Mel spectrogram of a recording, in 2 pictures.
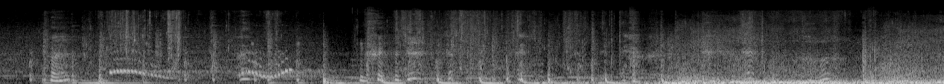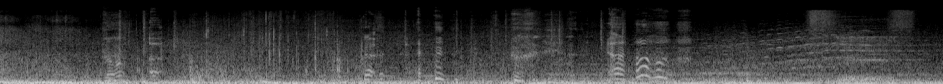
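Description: A volcano erupts with a deep rumble that swells loud about a third of the way in and then holds, continuous and roaring, to the end.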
